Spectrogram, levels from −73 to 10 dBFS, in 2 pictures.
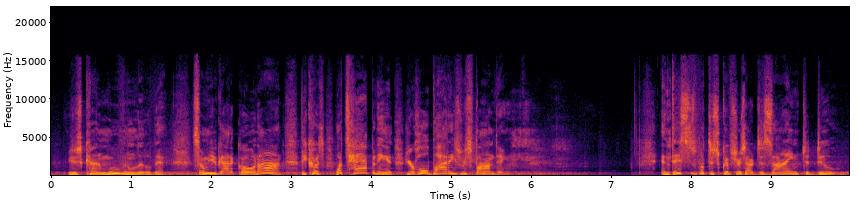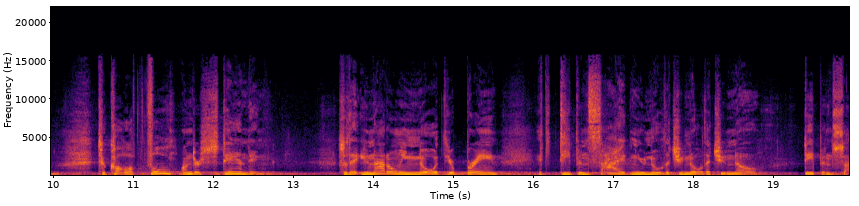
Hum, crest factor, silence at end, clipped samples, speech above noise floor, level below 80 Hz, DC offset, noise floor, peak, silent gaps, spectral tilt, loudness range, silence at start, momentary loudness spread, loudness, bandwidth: none; 12 dB; 0 s; under 0.1%; 33 dB; -58 dBFS; under 0.1%; -45 dBFS; 0 dBFS; none; -4.5 dB/octave; 3 LU; 0 s; 12 LU; -12 LUFS; 16 kHz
